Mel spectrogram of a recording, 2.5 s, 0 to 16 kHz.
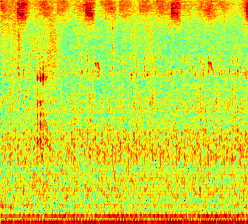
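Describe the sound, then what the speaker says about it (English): A tractor engine idles steadily in Farming Simulator 25, a constant low, even drone with a faint hum and no other sounds on top. "Its tractor is running."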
